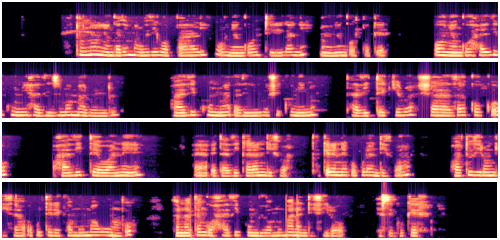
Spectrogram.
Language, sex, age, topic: Oshiwambo, female, 25-35, agriculture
